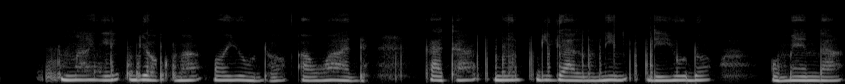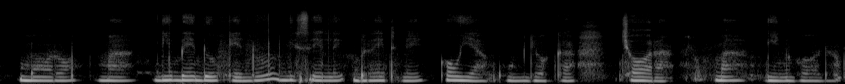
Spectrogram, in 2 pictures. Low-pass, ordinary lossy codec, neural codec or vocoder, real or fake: 19.8 kHz; none; autoencoder, 48 kHz, 32 numbers a frame, DAC-VAE, trained on Japanese speech; fake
